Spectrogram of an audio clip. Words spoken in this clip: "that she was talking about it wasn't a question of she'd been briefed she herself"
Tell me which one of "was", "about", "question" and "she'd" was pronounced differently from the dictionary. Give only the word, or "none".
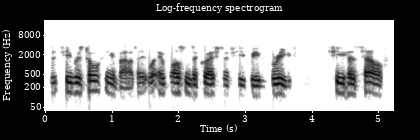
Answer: none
